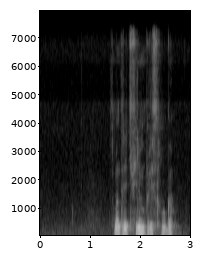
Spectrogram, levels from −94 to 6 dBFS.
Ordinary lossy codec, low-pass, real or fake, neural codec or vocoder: none; 7.2 kHz; real; none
